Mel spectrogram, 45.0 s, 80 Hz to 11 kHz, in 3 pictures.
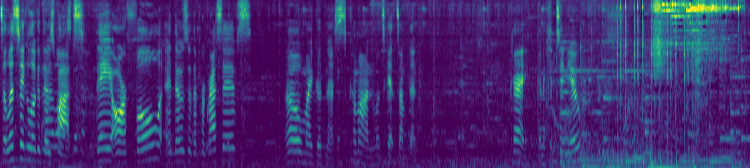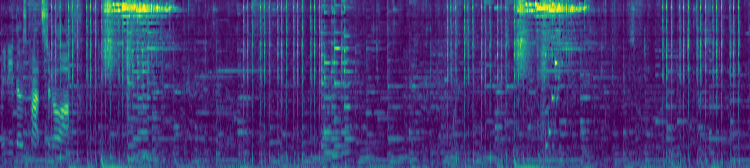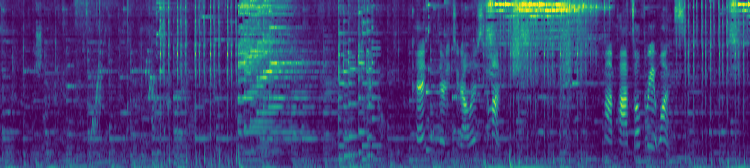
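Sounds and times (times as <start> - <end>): slot machine game music: 11.1 - 27.5, 31.0 - 45.0
jingly chimes: 17.0 - 20.1, 25.3 - 27.0, 33.0 - 37.8.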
